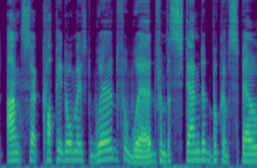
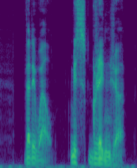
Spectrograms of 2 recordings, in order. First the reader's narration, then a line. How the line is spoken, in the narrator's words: saying curtly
